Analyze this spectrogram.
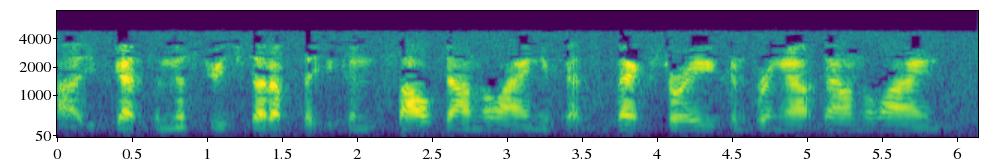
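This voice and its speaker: Over noticeable background noise, a man with an American accent talks at a moderate pace with hardly any pauses, his fairly low voice monotone and flat while his loudness swings widely. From US Midwest, Wisconsin. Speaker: listener caller. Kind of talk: voicemail. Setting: phone call.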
